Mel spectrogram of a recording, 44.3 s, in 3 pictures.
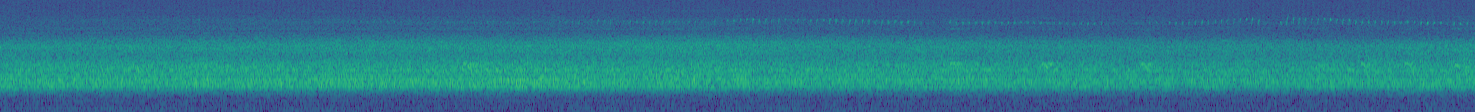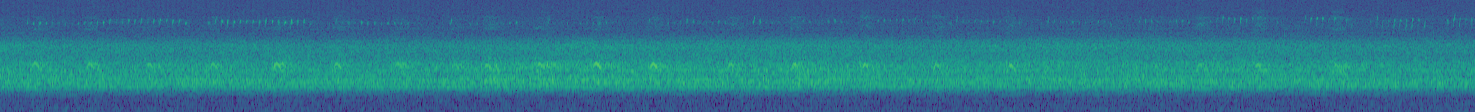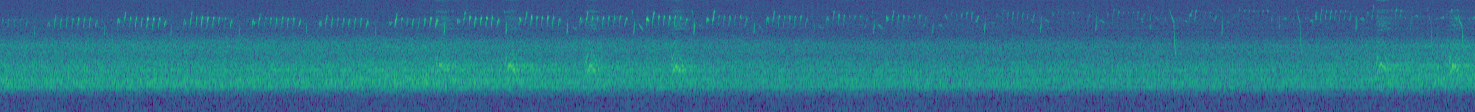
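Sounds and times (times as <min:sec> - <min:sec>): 
steady loud background hiss: 0:00.0 - 0:44.2
American woodcock display twittering: 0:26.8 - 0:44.2.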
